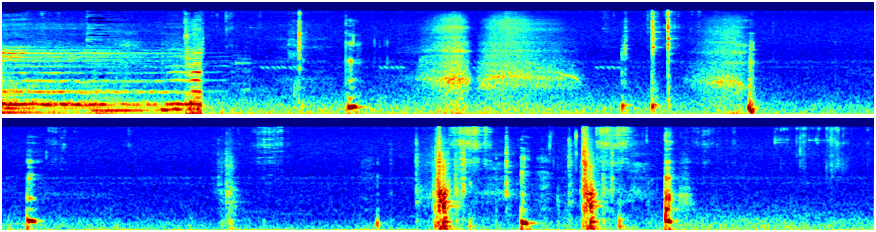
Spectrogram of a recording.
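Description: A gramophone clicks and knocks as it is handled.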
